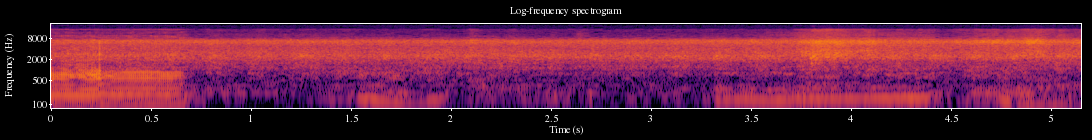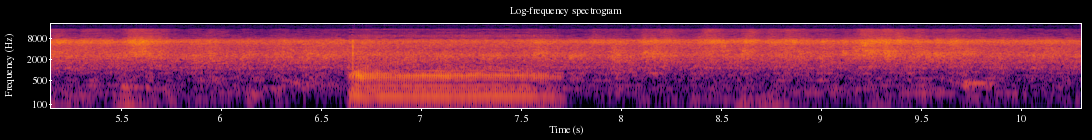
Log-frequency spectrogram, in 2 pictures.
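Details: Sleeping pet dog, worn out from play, snoring loudly indoors; two strong buzzy snores about six seconds apart, with softer grunting breaths and low murmurs in between against a steady background hiss.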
